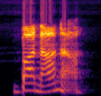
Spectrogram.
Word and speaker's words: banana: For instance, in the word banana, the stress is on the second syllable, banana. In contrast, the word record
